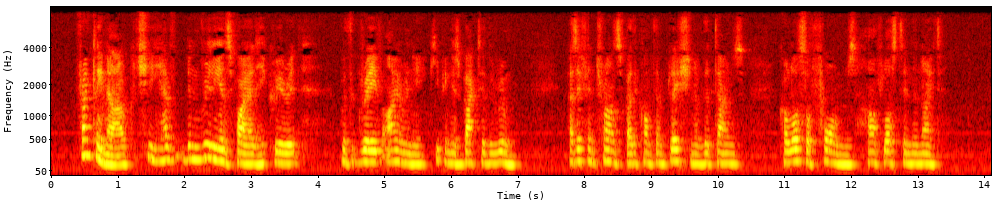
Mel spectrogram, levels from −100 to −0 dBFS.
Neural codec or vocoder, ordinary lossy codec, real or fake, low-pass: none; AAC, 32 kbps; real; 7.2 kHz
